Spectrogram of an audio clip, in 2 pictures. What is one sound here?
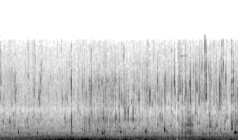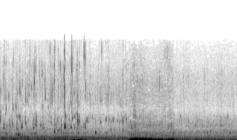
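Shallow water trickles and ripples softly.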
